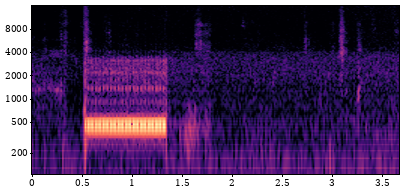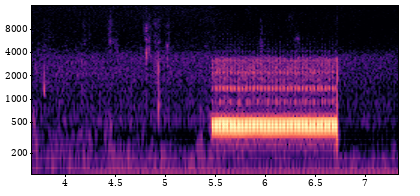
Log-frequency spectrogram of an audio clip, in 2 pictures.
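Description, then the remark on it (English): A phone line rings out after a number is dialed: two long, steady buzzing ring tones separated by a pause of several seconds, with only faint low background noise and small clicks in between. “Press each number down firmly.”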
